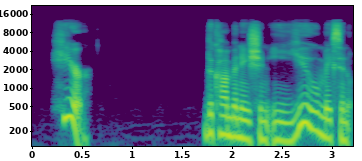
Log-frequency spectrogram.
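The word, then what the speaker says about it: hier: Now if you flip it, I-E, that always makes a long E sound. The word for here is here.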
